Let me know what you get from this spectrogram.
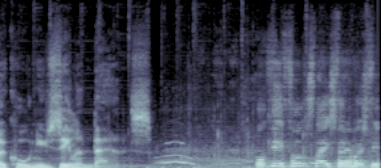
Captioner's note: cheering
